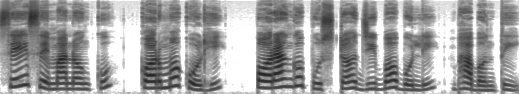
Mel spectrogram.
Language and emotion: Odia, neutral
